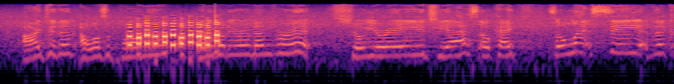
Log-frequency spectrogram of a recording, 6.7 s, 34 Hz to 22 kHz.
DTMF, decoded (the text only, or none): 2465834921#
